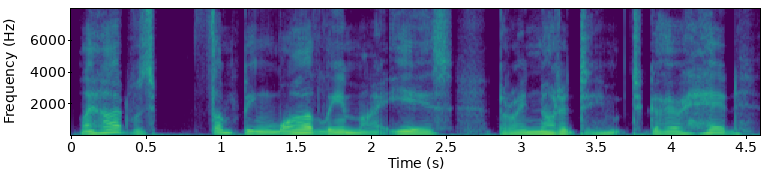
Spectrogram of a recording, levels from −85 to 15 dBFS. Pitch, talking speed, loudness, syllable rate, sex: 130 Hz, 210 wpm, -18 LUFS, 5.3 syllables/s, male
